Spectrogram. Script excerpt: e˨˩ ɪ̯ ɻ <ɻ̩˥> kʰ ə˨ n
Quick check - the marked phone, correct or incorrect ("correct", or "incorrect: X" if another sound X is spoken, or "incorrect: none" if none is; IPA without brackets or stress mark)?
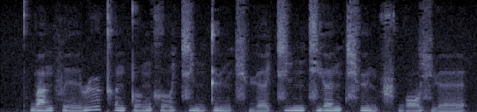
correct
